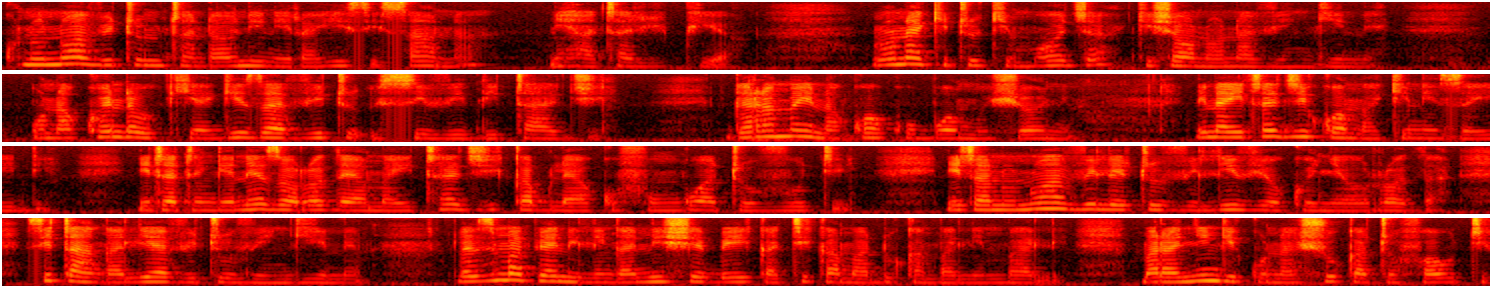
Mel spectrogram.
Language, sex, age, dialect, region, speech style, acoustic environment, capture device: Swahili, male, 25-34, Kenya - Mombasa, Kenya, focused, silence, desktop / Windows / Chrome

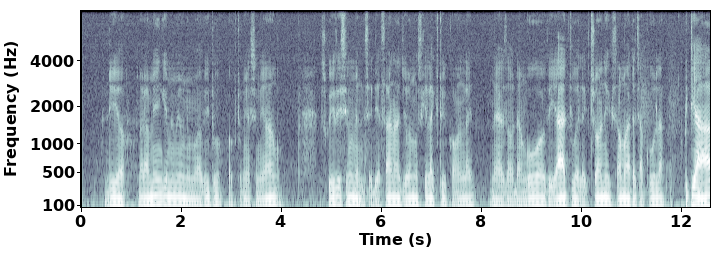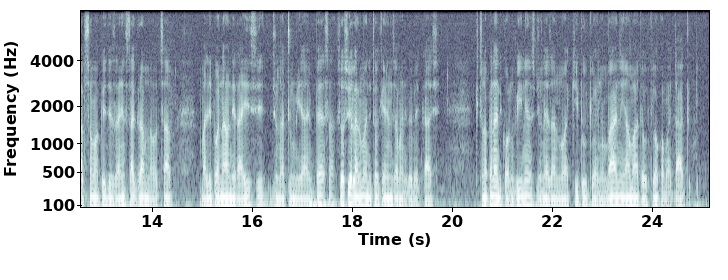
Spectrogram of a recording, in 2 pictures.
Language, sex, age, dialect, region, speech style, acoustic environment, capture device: Swahili, male, 25-34, Kenya - Nairobi Sheng-influenced, Kenya, relaxed, silence; nature, desktop / Windows / Chrome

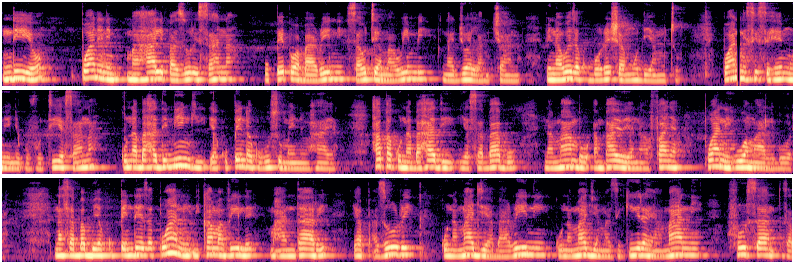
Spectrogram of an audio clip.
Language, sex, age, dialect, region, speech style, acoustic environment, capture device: Swahili, female, 18-24, Kenya - Nairobi Sheng-influenced, Kenya, happy, people talking; music; traffic, mobile / Linux / Chrome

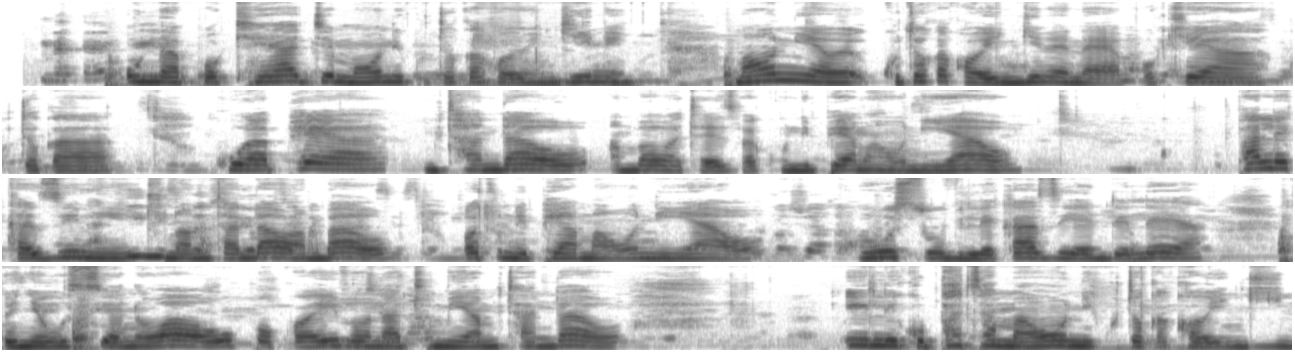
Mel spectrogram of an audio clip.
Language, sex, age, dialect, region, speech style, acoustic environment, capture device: Swahili, female, 18-24, Kenya - Nairobi Sheng-influenced, Kenya, happy, silence, mobile / Linux / Chrome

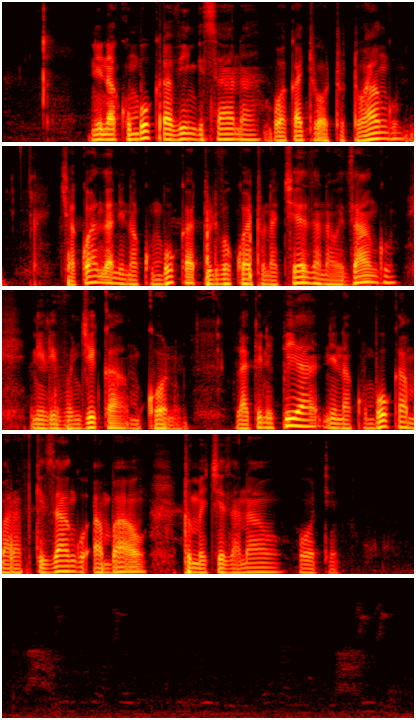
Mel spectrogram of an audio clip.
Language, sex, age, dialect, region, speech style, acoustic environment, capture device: Swahili, male, 35-44, Kenya - Mombasa, Kenya, happy, people talking, desktop / Linux / Chrome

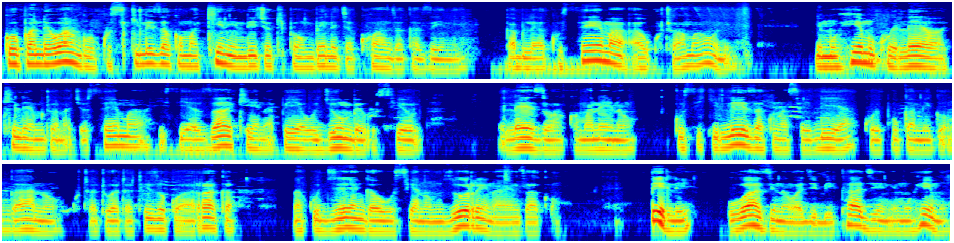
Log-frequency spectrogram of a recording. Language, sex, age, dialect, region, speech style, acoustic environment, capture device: Swahili, male, 18-24, Kenya - Mombasa, Kenya, happy, nature, mobile / Linux / Chrome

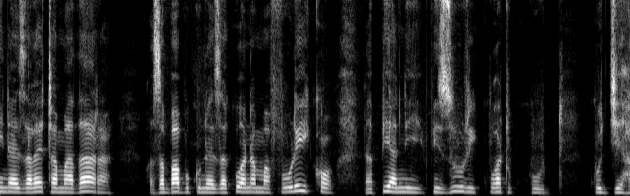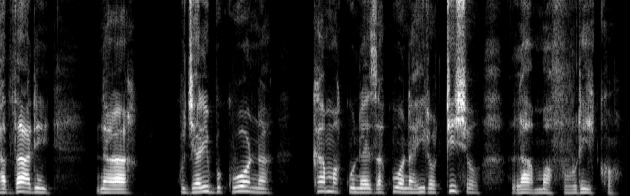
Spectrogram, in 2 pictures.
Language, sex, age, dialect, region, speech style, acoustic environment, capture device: Swahili, male, 45-54, Kenya - Nairobi Sheng-influenced, Kenya, relaxed, silence, mobile / Linux / Chrome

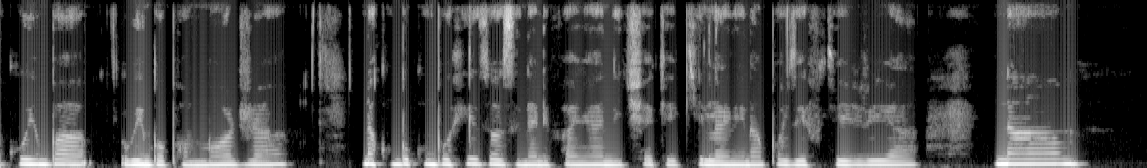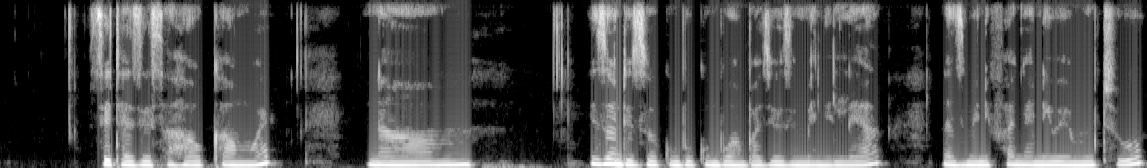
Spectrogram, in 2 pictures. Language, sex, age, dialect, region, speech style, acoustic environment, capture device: Swahili, female, 25-34, Kenya - Nairobi Sheng-influenced, Kenya, relaxed; focused, silence; people talking; construction, mobile / Linux / Chrome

